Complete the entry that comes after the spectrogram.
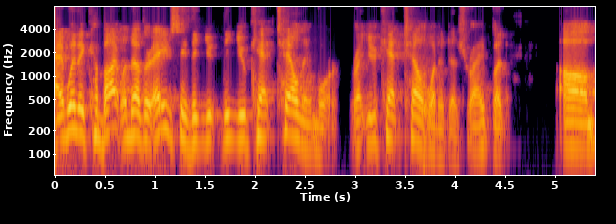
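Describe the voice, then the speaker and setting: Against a quiet background, a man with an American accent speaks at a very fast pace in a fairly high pitch with ordinary pitch variation. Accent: heavy Texan accent at times. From Texas, Round Rock near Austin. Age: 70s. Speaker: small business advocate. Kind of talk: interview. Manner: hesitant, many fillers and repeats.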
